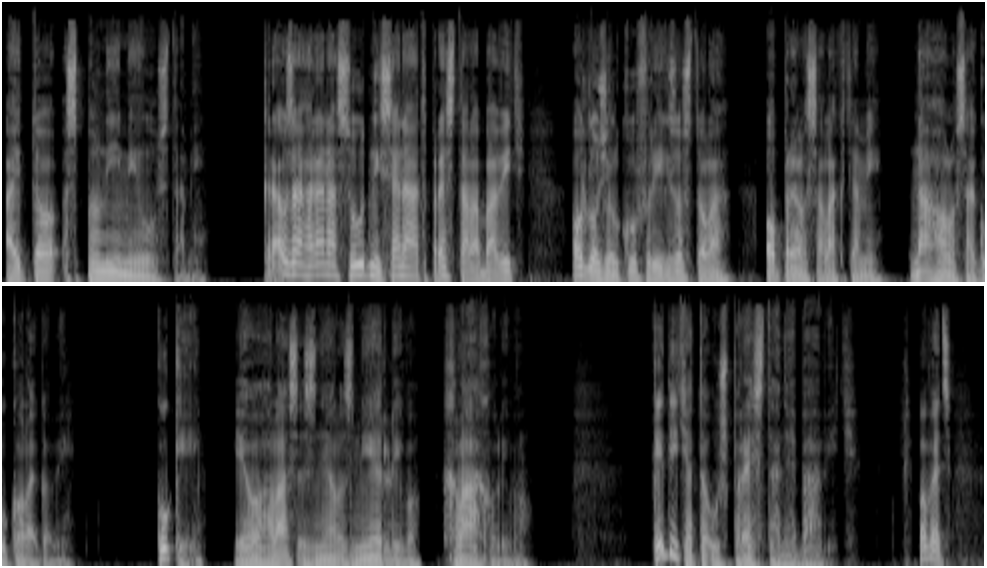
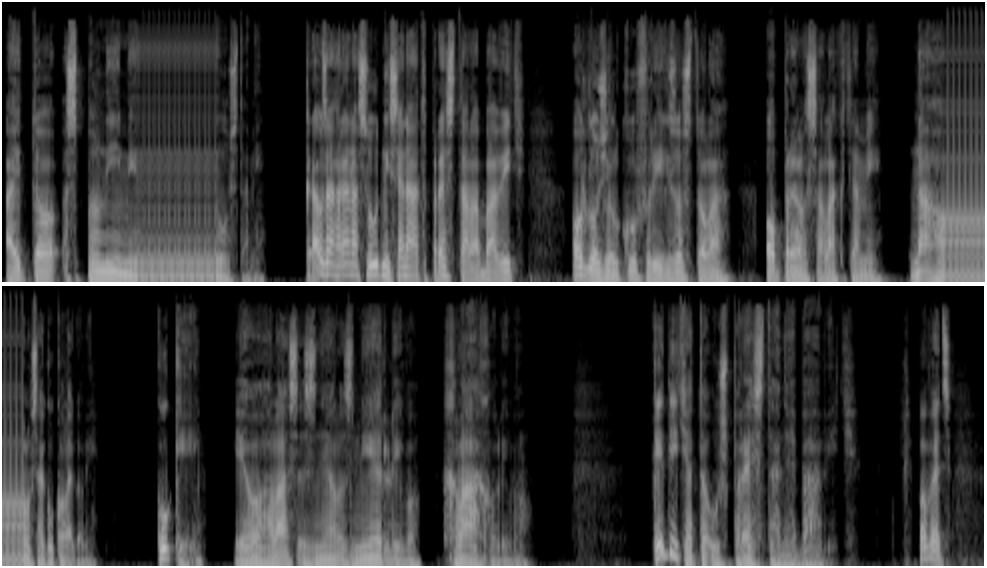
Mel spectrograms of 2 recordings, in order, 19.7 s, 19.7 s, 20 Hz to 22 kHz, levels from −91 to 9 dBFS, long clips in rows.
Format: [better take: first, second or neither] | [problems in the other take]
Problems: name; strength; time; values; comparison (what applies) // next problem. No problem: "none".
first | audio freezing; at 1.5 s for 1 s and at 9.5 s for 0.5 s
